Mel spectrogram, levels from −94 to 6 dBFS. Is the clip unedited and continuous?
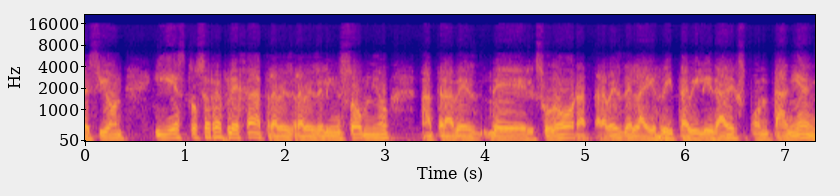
no; 2 cuts; at 2.1 s, 3.9 s

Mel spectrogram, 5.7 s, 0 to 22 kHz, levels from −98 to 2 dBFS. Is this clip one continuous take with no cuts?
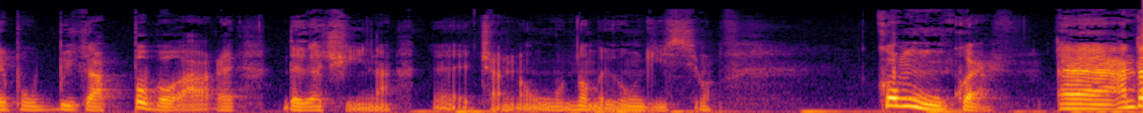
no; 2 cuts; at 1.3 s, 2.0 s

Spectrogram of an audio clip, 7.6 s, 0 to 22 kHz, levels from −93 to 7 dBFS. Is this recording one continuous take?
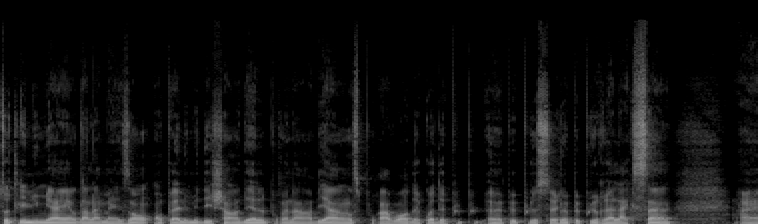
no; 2 cuts; at 2.8 s, 5.6 s

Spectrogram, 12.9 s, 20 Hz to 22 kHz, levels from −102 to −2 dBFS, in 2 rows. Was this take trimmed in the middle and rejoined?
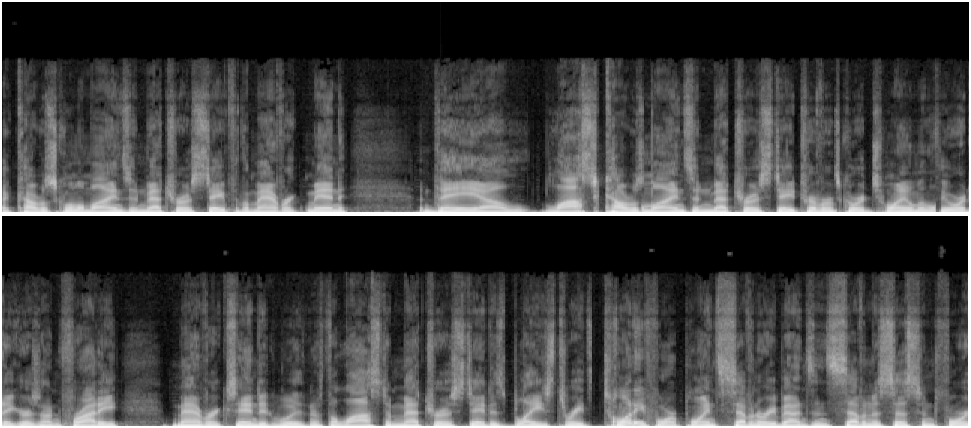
yes; 6 cuts; at 4.3 s, 5.6 s, 6.2 s, 8.5 s, 10.4 s, 11.2 s

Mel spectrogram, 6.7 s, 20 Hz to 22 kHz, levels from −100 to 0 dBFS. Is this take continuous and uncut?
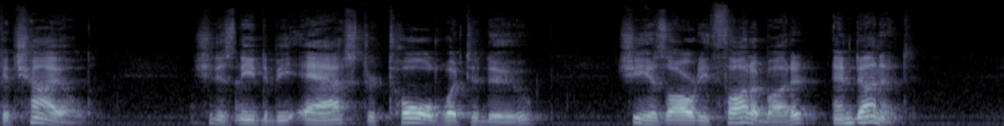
no; 1 cut; at 1.6 s

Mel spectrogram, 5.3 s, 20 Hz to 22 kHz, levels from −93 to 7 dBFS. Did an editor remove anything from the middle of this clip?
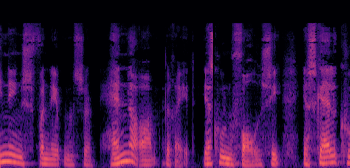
yes; 3 cuts; at 1.5 s, 2.4 s, 3.2 s

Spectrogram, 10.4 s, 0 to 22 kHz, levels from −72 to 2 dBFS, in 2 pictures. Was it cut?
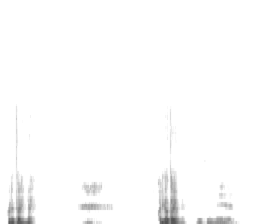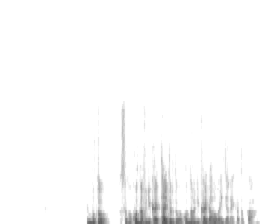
no; 0 cuts

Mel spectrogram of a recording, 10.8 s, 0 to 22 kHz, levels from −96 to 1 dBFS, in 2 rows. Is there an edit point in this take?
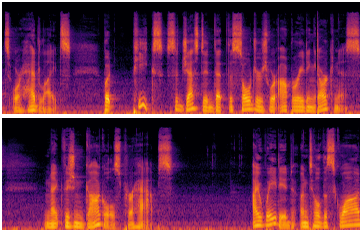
yes; 1 cut; at 4.7 s

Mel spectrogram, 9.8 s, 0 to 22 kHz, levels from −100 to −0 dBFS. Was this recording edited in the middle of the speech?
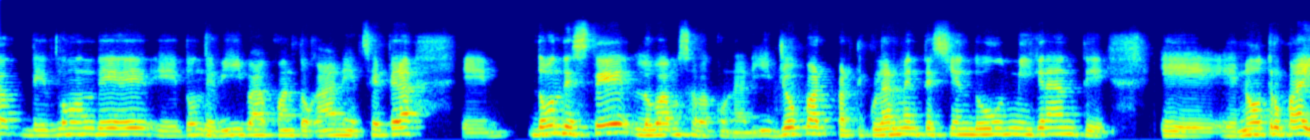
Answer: yes; 1 cut; at 5.8 s

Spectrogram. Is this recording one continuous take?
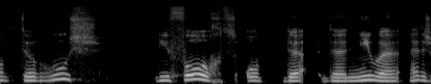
yes; 0 cuts

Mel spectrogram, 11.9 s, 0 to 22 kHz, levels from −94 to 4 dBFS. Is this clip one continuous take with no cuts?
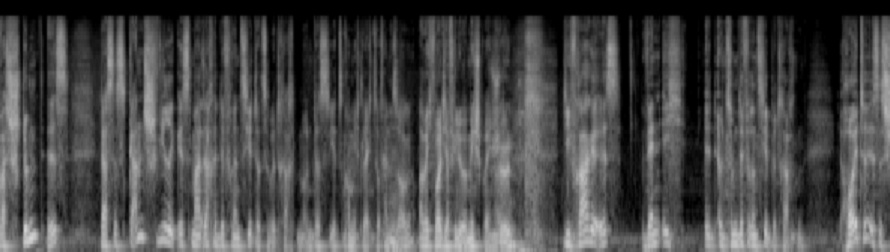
no; 4 cuts; at 2.7 s, 5.1 s, 7.4 s, 8.4 s

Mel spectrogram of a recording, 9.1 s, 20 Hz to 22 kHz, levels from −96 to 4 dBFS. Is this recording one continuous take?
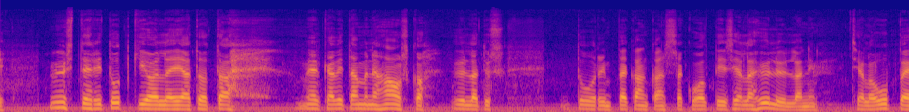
yes; 0 cuts

